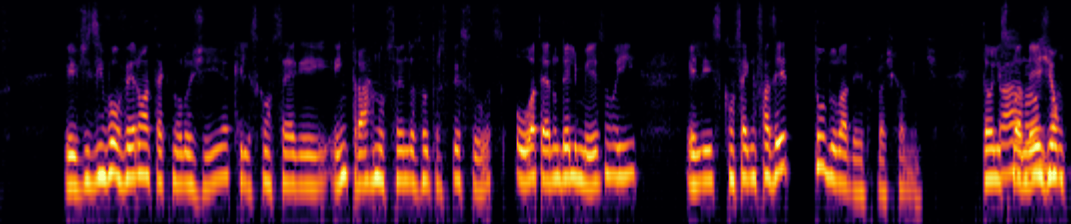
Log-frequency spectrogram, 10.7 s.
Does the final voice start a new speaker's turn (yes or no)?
no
